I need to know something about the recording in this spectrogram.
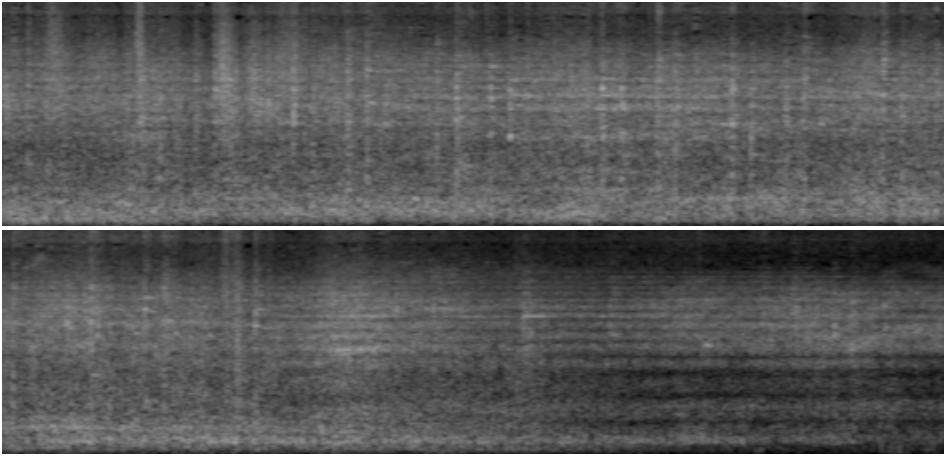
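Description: A freight train rushes past close by with a loud rumble and then fades into the distance.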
